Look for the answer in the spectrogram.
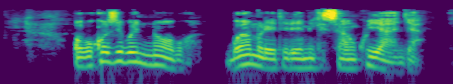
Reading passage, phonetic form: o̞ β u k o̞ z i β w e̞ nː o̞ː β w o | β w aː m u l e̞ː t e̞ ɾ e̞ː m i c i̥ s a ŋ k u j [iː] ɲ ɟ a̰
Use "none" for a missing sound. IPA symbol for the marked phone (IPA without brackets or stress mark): aː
